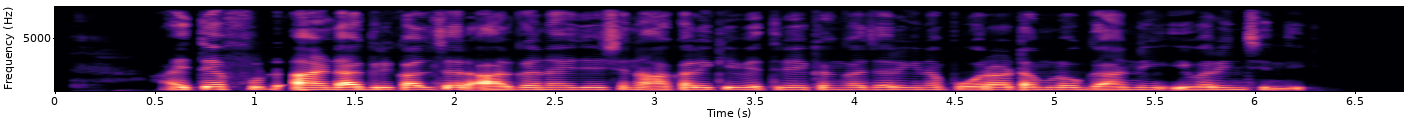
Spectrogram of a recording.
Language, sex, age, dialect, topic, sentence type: Telugu, male, 18-24, Telangana, agriculture, statement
